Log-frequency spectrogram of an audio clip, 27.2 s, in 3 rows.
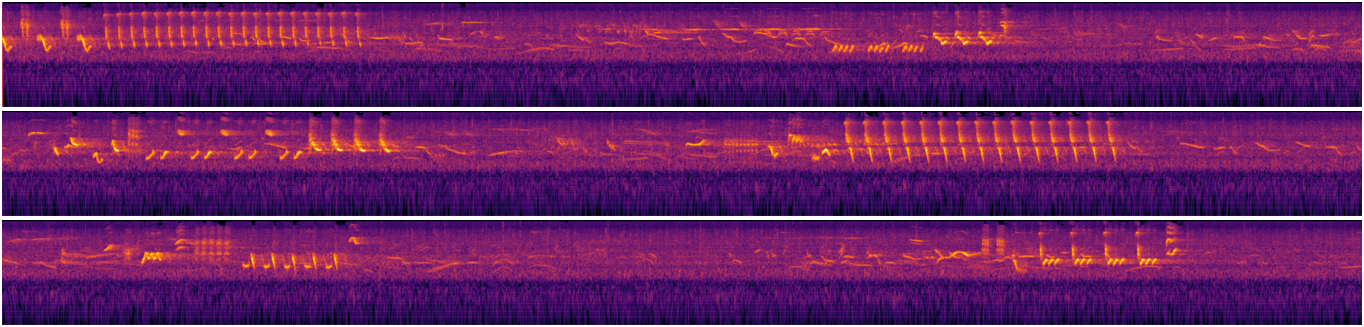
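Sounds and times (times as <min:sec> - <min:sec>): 
common nightingale singing: 0:00.0 - 0:06.8, 0:07.7 - 0:12.0, 0:12.8 - 0:16.6, 0:18.4 - 0:21.1, 0:23.5 - 0:26.0.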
